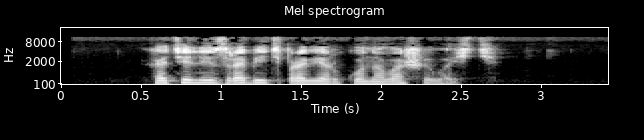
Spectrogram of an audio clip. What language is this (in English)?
Belarusian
